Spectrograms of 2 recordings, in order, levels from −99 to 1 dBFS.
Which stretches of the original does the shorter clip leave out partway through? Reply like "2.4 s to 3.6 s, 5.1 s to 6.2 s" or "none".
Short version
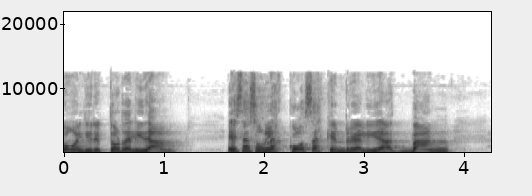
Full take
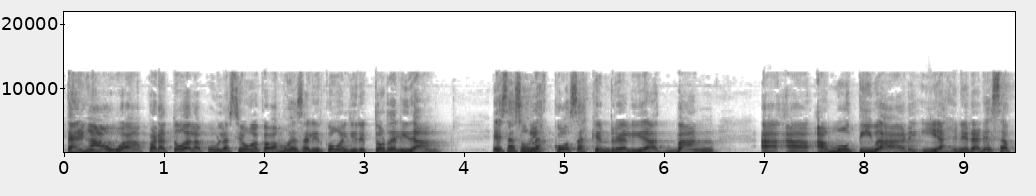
none

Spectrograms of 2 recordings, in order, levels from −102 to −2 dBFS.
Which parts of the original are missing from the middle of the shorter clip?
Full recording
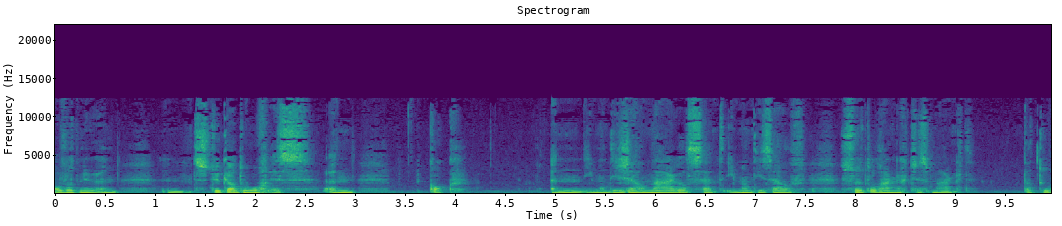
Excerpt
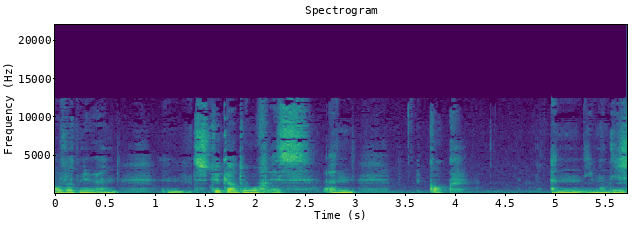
none

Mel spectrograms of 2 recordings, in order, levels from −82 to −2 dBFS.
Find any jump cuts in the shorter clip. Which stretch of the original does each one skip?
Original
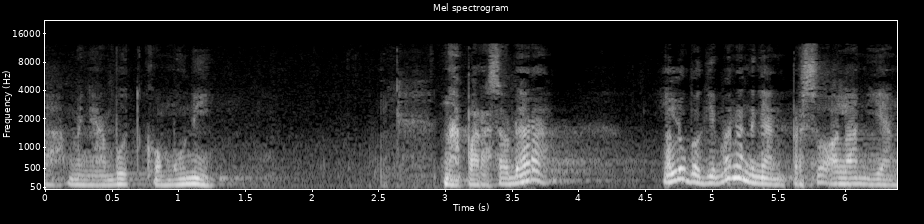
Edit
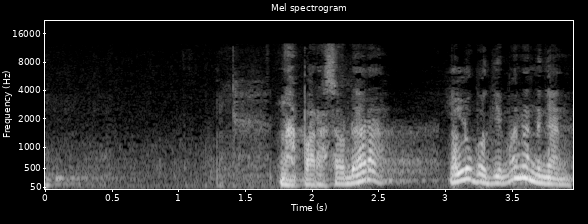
4.2 s to 4.6 s

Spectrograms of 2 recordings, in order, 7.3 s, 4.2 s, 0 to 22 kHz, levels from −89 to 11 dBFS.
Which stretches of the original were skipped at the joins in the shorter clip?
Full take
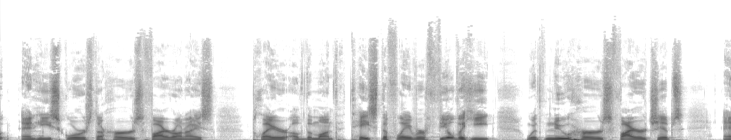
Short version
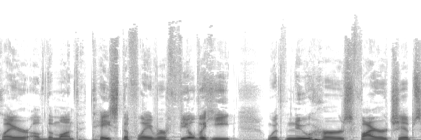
none

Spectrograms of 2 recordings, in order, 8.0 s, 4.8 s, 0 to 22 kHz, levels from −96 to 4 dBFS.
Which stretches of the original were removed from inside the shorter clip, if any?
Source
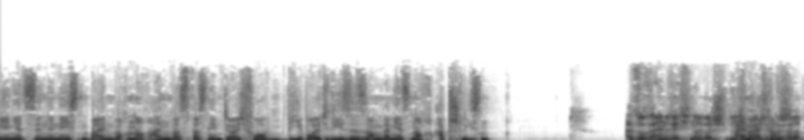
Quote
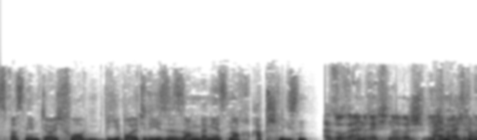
5.0 s to 6.2 s

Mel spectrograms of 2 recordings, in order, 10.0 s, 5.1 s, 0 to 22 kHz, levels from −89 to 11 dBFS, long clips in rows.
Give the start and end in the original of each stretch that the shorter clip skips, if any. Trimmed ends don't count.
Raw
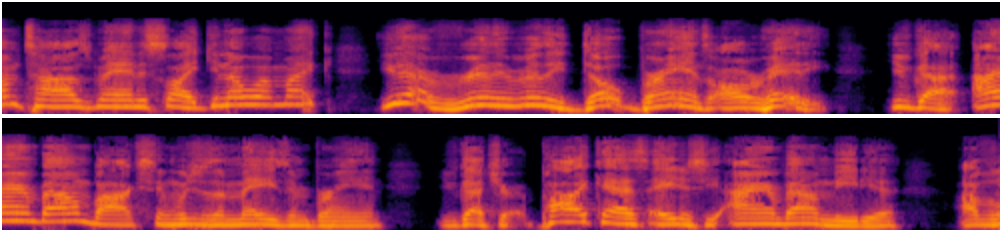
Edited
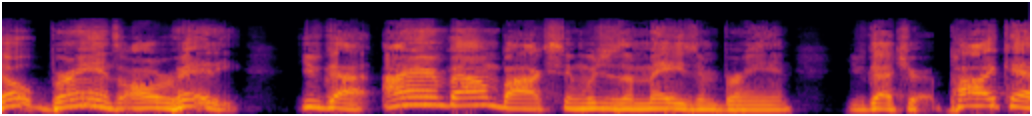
none

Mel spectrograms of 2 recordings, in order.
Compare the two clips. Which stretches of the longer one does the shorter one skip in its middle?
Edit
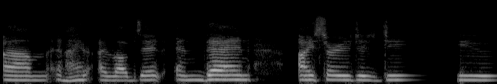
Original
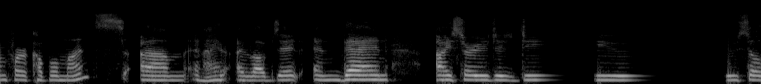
none

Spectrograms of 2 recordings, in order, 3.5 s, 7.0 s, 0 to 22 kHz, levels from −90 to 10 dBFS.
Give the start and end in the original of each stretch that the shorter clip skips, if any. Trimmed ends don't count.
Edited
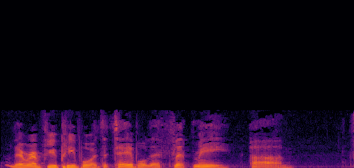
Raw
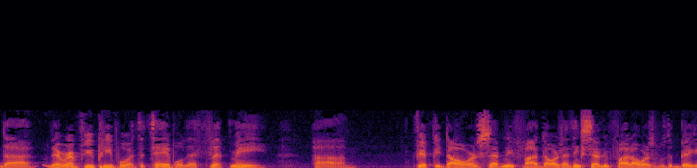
2.8 s to 3.1 s

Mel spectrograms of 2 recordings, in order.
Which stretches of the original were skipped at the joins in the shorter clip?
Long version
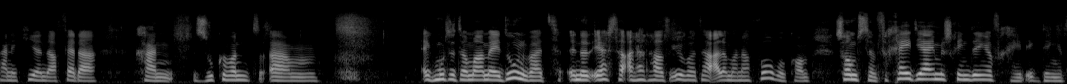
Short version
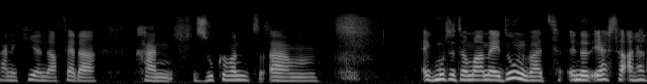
none

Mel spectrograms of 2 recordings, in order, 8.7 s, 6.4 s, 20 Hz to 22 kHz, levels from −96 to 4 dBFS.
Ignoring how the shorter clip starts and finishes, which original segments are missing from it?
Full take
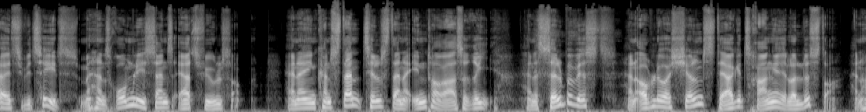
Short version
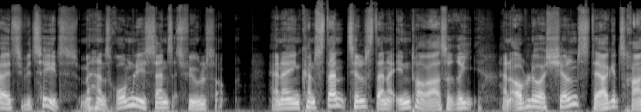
1.8 s to 1.9 s, 5.1 s to 6.2 s

